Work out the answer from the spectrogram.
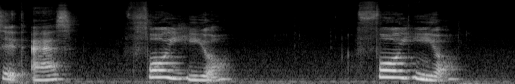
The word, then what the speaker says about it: foglio: G plus L has a very different pronunciation. How would you read this word? Foglio. GL, so we will pronounce it as foglio.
